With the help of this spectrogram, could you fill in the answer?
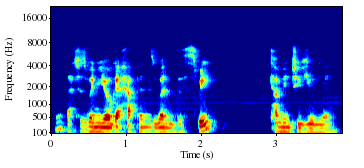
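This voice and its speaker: Calm man from Zimbabwe explaining. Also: fairly low pitch, normal speed, dull audio. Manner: calm, explanatory, often checks in with "yeah?". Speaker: guest, doctor and yoga teacher. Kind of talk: interview answers.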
